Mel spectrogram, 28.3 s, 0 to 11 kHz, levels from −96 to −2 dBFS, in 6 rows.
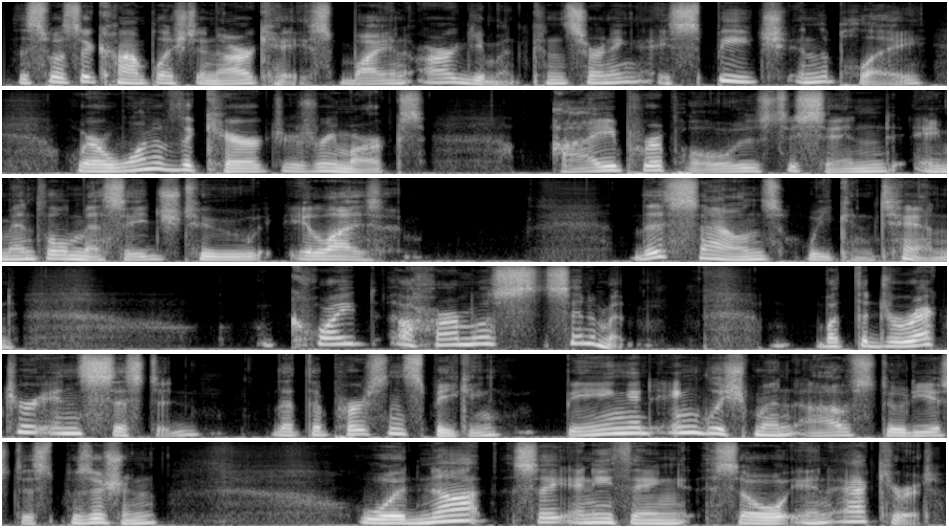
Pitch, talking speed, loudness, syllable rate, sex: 150 Hz, 125 wpm, -22 LUFS, 4.7 syllables/s, male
